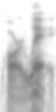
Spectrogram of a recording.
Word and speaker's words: Parler: videos and let her know that it's actually pronounced parlay now with all that out of the way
